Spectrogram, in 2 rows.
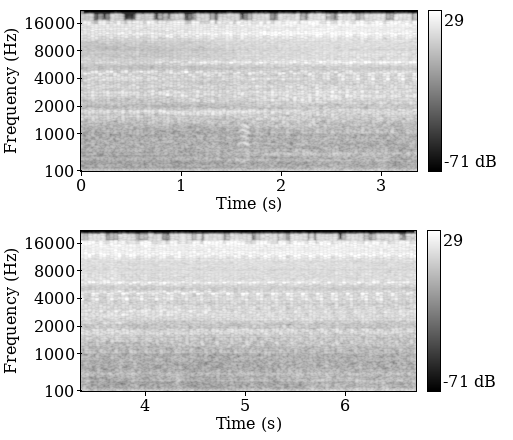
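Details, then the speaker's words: Ford Ranger T6 2.2 diesel at about 300,000 km; the customer reports poor acceleration, a loose engine and oil vapour from the breather. Loose, uneven knocking at roughly three per second over a rough idle, a worn engine knock. Overhaul planned. "สำหรับคันนี้ก็ที่ลูกค้าแจ้งว่าเร่งไม่ค่อยขึ้นแล้วก็เครื่องหลวมลูกค้าแจ้งประมาณนี้นะครับ"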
